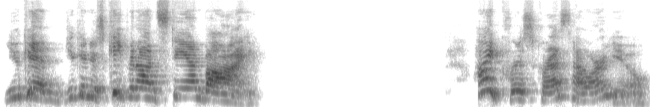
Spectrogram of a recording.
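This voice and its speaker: A woman's voice: sits high, lively intonation, slow pace, pushed and bright. A middle-aged woman chatting casually as a livestream host, greeting viewers with teasing, salty banter. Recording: echoey room.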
